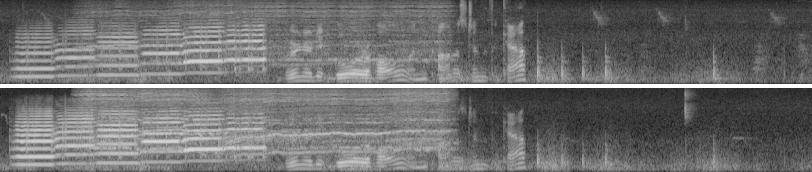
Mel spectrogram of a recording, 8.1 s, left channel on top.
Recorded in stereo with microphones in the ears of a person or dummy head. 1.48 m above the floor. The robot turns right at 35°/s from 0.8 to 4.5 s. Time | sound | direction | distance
0.1 | a trumpet | 50° right | ?
2.8 | a man speaking | 25° left | ?
5.4 | knocking | 75° left (ahead or behind) | ?
6.8 | a snare drum | 75° right (ahead or behind) | ?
